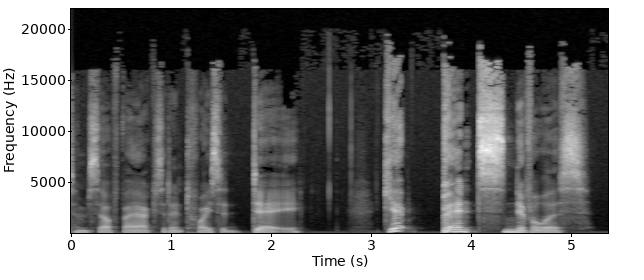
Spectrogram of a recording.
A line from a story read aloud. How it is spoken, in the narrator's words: Sirius growled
